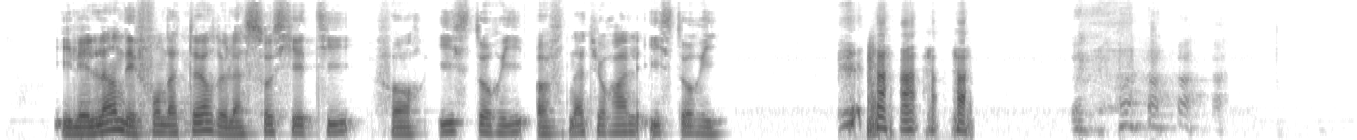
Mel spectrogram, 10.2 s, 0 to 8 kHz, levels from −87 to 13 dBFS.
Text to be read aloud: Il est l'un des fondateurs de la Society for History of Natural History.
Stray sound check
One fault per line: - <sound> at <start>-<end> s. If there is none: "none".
- laugh at 6.3-7.3 s
- laugh at 8.0-9.2 s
